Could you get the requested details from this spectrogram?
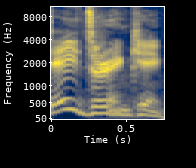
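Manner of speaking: broad Scottish brogue, laid on thick. Retelling what he kept calling out at a birthday celebration, thick Scottish accent. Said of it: "in this thick Scottish accent".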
